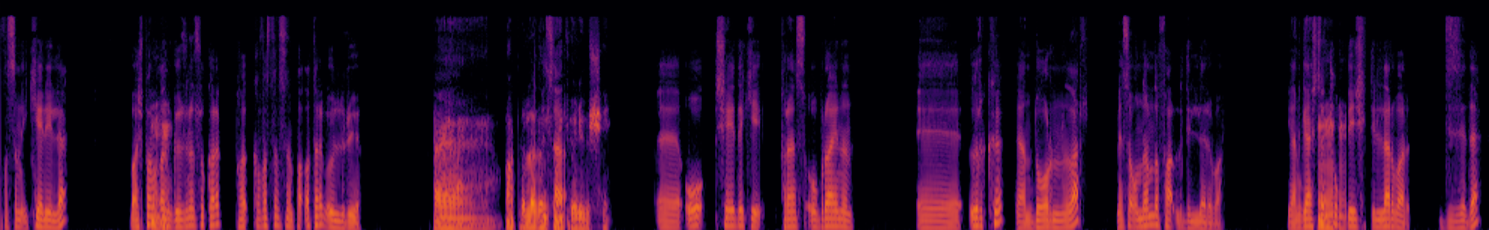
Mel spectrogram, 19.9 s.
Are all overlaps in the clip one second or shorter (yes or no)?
yes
